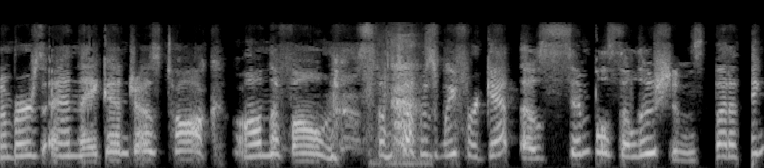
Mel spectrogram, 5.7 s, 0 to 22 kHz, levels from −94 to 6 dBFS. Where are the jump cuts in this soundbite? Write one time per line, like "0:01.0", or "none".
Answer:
none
